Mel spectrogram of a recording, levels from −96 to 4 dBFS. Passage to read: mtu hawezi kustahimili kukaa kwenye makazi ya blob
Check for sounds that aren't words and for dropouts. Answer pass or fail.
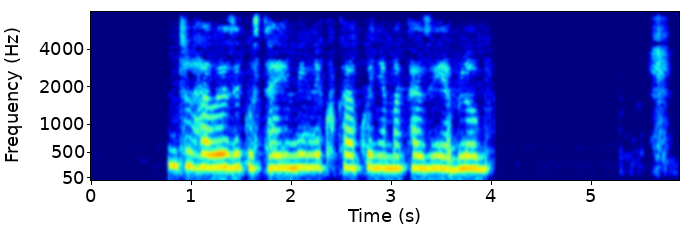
pass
